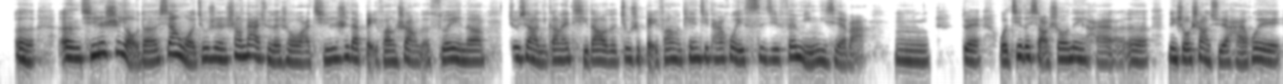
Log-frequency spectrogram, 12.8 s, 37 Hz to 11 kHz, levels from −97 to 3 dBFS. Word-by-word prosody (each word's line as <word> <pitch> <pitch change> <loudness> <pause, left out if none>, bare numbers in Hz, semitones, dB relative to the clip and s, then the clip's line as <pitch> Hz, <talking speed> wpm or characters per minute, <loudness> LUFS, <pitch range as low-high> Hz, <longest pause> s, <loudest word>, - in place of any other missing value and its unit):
嗯， 185 -5 +3 0.2
嗯， 220 -1 +5
其 255 +5 +5
实 300 - +7
是 300 +2 +1
有 265 - +3
的。 170 +1 +1
像 270 +7 +4
我 160 -9 +2
就 215 +4 0
是 210 -2 +2
上 245 +3 +2
大 250 -3 +4
学 210 -2 -3
的 170 0 0
时 180 - -3
候 170 - 0
啊， 165 0 -3
其 190 +3 -2
实 205 - +2
是 225 - 0
在 210 -4 +3
北 195 - -2
方 175 0 -1
上 175 -2 -1
的， 175 - -8
所 195 +2 -1
以 205 - +4
呢， 180 0 -1 0.2
就 225 - -2
像 215 -6 +2
你 165 - -7
刚 195 - -1
才 195 +1 -1
提 200 -3 -3
到 185 0 +1
的， 175 0 -4
就 205 +4 -4
是 205 - -3
北 175 - -3
方 195 +3 -2
的 195 - -2
天 215 +2 0
气， 215 - -1
它 210 -1 -3
会 205 -4 0
四 210 +4 -3
季 195 -1 -2
分 235 +5 +1
明 180 -6 +1
一 - - 0
些 165 -3 -3
吧， 140 - -8 0.3
嗯， 180 -2 -3 0.3
对。 180 -3 +1 0.2
我 175 - +2
记 250 +7 +2
得 235 - +4
小 230 - 0
时 - - -4
候 200 - +3
那 210 -1 +2
还 160 -4 -6
呃， 175 +1 -5 0.2
那 210 -2 +3
时 200 - +2
候 190 - +3
上 205 -3 0
学 170 -1 0
还 160 -2 -4
会 185 -2 0
195 Hz, 330 characters per minute, -24 LUFS, 175-215 Hz, 0.3 s, 实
